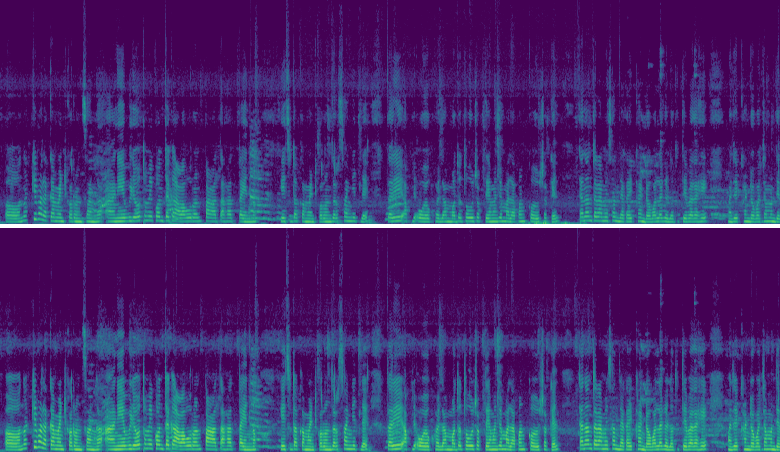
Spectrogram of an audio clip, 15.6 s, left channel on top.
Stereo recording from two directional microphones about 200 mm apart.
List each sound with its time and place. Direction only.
0.1 s speech: 15° right (ahead or behind)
